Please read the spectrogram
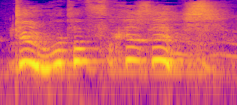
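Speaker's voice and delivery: high, laughing shock; mock shocked outrage. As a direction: squeal in shocked disbelief. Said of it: "And she's like".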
